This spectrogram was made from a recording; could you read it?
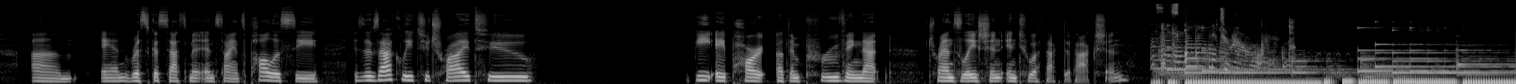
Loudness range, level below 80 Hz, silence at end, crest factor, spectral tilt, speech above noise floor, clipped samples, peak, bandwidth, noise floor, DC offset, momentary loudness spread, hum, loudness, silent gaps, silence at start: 5 LU; -34 dBFS; 0 s; 18 dB; -6.5 dB/octave; 52 dB; under 0.1%; -8 dBFS; 19 kHz; -78 dBFS; under 0.1%; 12 LU; none; -26 LUFS; none; 0.3 s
